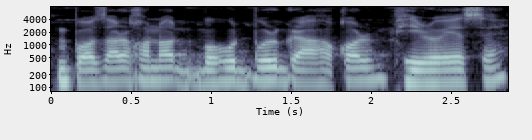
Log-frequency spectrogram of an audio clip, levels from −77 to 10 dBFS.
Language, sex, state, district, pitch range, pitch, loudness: Assamese, male, Assam, Kamrup Metropolitan, 130-145 Hz, 140 Hz, -15 LUFS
